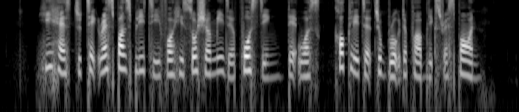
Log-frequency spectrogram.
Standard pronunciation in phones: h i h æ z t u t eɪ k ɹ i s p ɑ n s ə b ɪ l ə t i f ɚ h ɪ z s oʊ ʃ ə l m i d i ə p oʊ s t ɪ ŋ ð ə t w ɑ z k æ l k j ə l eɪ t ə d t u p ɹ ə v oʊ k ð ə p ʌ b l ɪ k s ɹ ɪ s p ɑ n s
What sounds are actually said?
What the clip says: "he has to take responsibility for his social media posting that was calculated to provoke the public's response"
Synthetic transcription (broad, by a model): h i h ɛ s t u t eɪ k ɹ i s p ɑ n s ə b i l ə t i f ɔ h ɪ s oʊ ʃ ə l m i d i ə p oʊ s t ɪ ŋ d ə t w ɑ s k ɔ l k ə l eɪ t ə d t u b ɹ oʊ k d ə p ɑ b l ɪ k s ɹ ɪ s p ɑ n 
